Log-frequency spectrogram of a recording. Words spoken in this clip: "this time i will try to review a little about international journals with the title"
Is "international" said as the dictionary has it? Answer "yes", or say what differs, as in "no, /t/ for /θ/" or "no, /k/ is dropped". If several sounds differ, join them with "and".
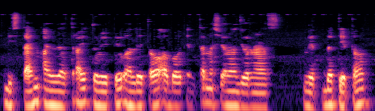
no, /s/ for /ʃ/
